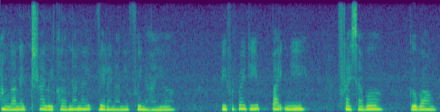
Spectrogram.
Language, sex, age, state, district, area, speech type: Bodo, female, 18-30, Assam, Chirang, rural, spontaneous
